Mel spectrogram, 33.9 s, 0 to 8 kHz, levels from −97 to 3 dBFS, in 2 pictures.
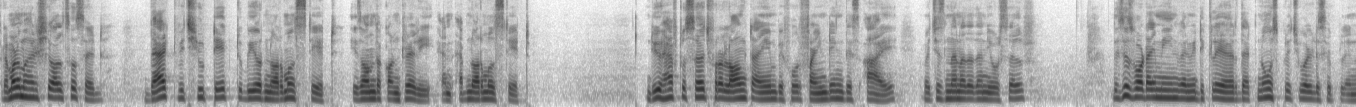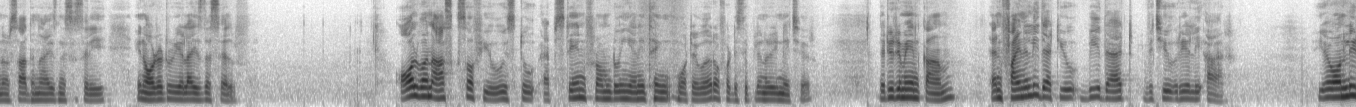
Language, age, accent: English, 30-49, Indian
